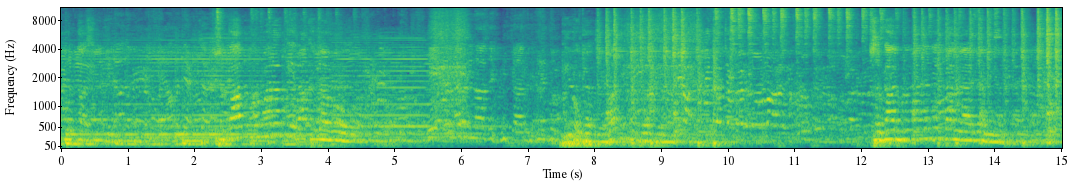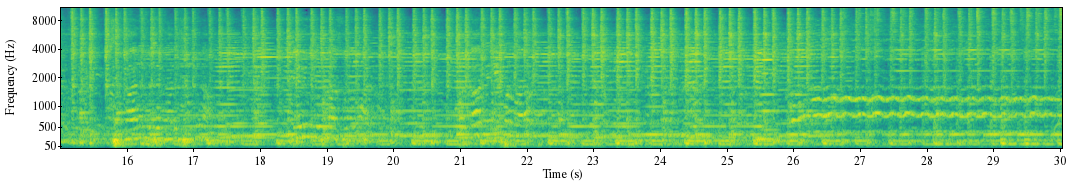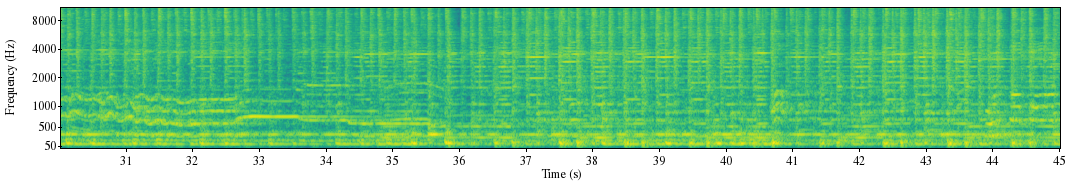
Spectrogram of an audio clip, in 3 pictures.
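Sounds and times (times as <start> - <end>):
percussion beat: 0.0 - 4.6, 7.5 - 45.0
man singing into microphone: 0.0 - 10.2, 12.2 - 22.8, 25.4 - 36.2, 43.5 - 45.0
amplified instrumental accompaniment: 0.0 - 45.0.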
